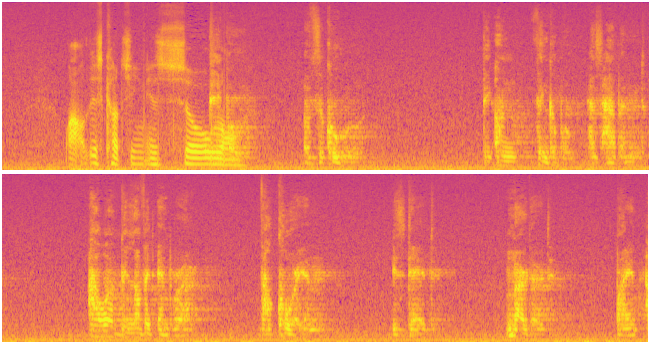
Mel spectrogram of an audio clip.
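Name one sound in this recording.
A young man talks calmly into a microphone, close by.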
